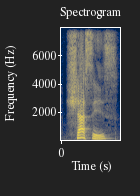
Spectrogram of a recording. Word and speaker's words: chassis: 우리말 외래어로는 보통 chassis라고 하는데 영어로는 chassis 또는 cassis가 아니라 chassis 또는 chassis라고 합니다. chassis가 됐든 chassis가 됐든 끝에 s를 발음하지 않는다는 사실이 중요하죠.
